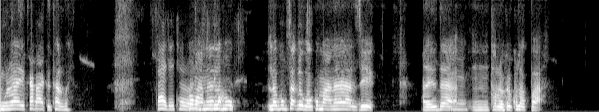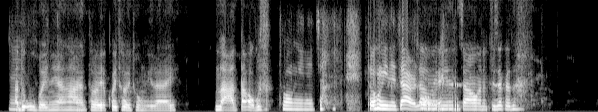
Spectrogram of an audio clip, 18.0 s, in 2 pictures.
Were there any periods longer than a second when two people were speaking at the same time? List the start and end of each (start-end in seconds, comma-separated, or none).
none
